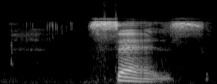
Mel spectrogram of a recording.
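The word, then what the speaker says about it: seize: Says. Like, says who? Says me.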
